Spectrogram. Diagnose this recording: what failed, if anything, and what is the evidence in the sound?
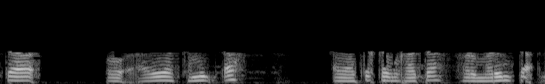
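The failure is at the codec stage: heavy AAC compression throughout the speech, likely from AAC-LC at a starved bitrate. The spectrum stops dead at about 1.7 kHz, which fits an encoder squeezed to roughly 8 kbps and forced to drop its cut-off and quantise the remaining bands coarsely. The smeared, dull texture separates this from a clean low-pass or telephone band limit, which would narrow the sound without this level of codec damage.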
